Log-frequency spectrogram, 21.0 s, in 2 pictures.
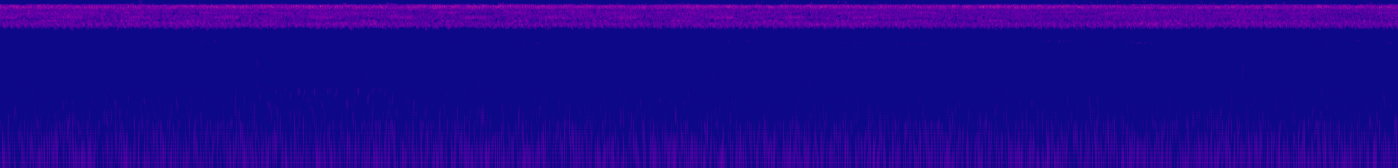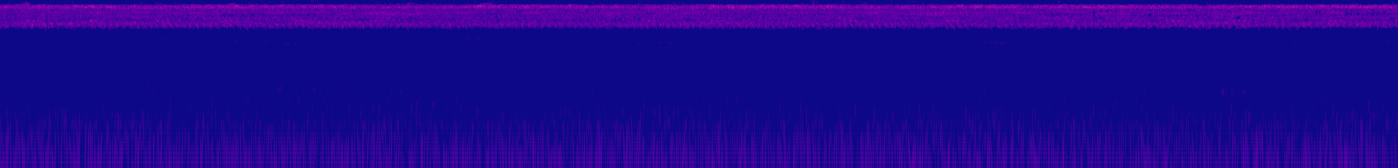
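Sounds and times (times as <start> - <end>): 
crickets chirping: 0.0 - 20.9.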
